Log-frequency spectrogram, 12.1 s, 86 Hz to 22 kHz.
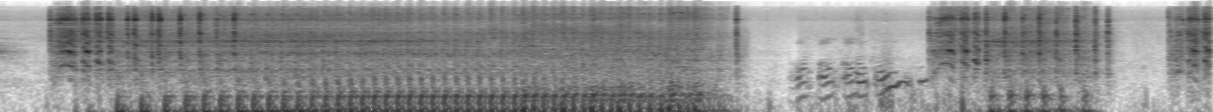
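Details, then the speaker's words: Suzuki GSX 600 project bike first run after new switch fitted: engine runs rough and lumpy, about three and a half uneven beats a second, then stumbles, possibly misfiring; some smoke attributed to WD-40 and loose exhaust manifold bolts. "so she van gock she sounds brutal she was smoking a bit but I think that's because of the wd-40 from the manifolds"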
